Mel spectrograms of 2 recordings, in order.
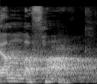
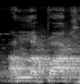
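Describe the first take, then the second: First: It is said in a Noakhali accent, with an f sound. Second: It is said in standard Bengali, with a p sound.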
